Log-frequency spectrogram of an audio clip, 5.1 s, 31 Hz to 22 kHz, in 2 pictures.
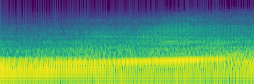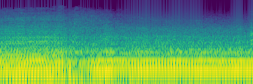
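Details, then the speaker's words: Turbocharged Mustang Bullitt on an On 3 Gen 1 kit after fixing exhaust leaks at the flanges and gaskets, under load: a deep steady drone with a strong, even rumble and no ticking; the turbo now spools normally below 4800 rpm. "all right guys the car is actually way better I haven't heard turbo noise like that in this car in a long time it's actually spooling below 4800 rpm"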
